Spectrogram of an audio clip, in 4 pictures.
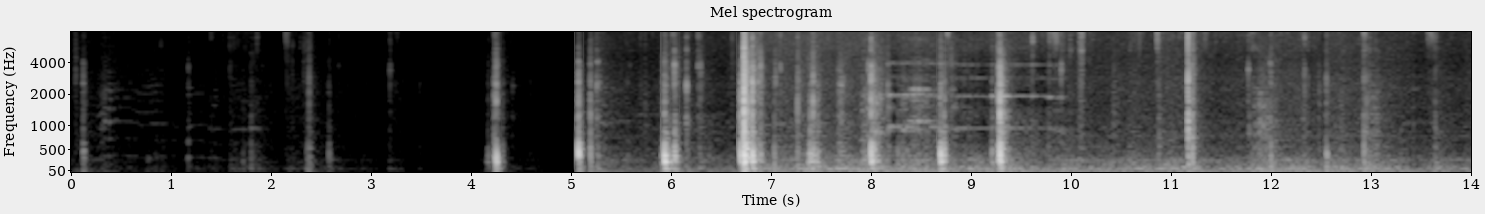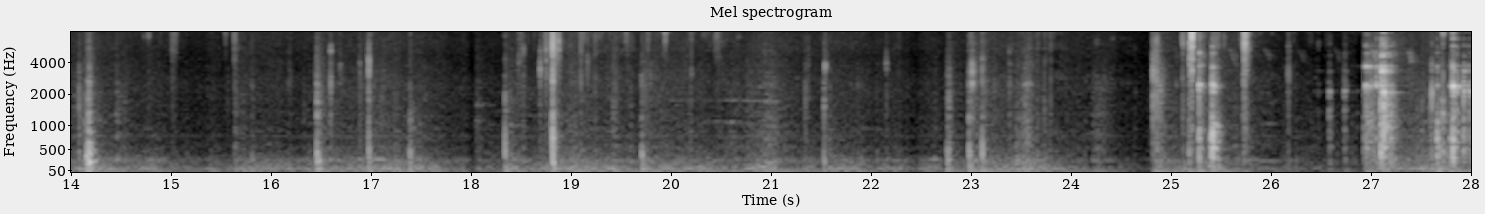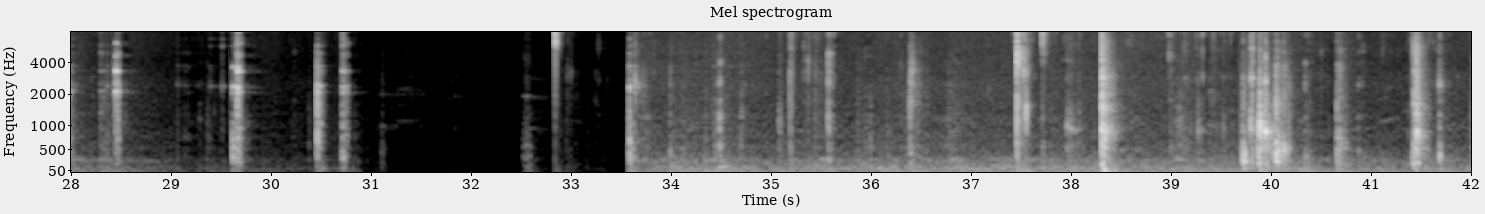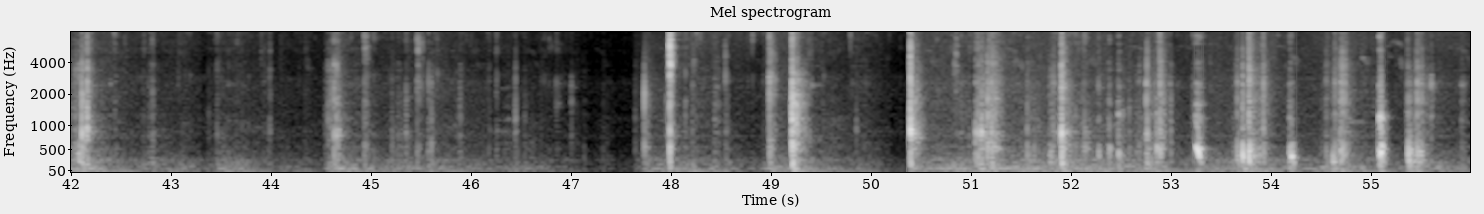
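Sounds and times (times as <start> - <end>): crunchy chewing: 5.1 - 17.5, 18.4 - 24.4, 33.6 - 36.1, 37.4 - 47.2, 47.8 - 55.9.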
